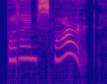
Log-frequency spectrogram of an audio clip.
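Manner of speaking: put-on a small boy digging in his heels; child pushing back at his mother; insistent child. A narrator's reading. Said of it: "he insisted".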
